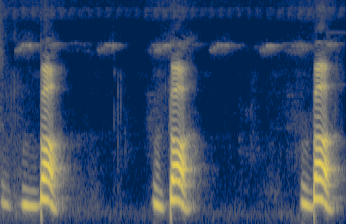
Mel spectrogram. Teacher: Should when you produce the sound b, yes, b, b, b, yes, we feel vibration because vocal cords vibrate here. So this is called voiced bilabial plosive.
